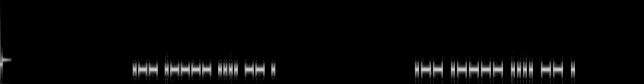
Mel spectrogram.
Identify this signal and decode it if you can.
Morse code, heard as a keyed tone, about 37 wpm, 700 Hz. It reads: W1HME W1HME
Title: Speed Racing - USA 1x3 Call Signs 30wpm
